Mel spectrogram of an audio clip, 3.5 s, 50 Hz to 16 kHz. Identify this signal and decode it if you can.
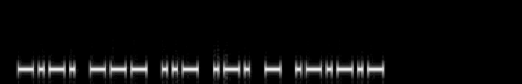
Morse code, heard as a keyed tone, about 36 wpm, 700 Hz. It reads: COURT.
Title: Sentences from Top 1600 Words 35wpm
